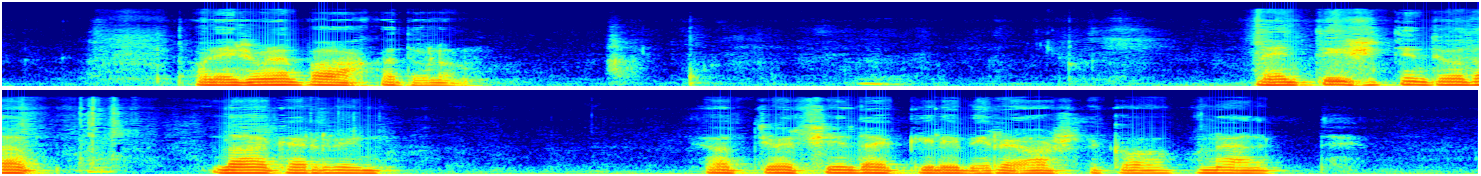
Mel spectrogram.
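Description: An elderly man speaks calmly and slowly into a microphone, close by, with pauses.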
